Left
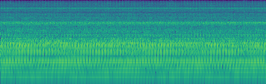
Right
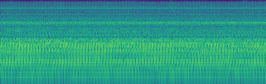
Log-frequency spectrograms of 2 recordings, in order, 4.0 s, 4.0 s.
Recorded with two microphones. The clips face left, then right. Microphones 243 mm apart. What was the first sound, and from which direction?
An engine running, centre (ahead or behind).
